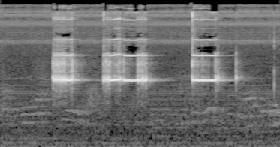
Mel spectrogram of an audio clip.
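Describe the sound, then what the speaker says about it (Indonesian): A wire continuity tester's buzzer sounds three times in short bursts, loud and close, as a clip probe touches a blue cable, with faint background noise between beeps. "ini buzzernya berbunyi."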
